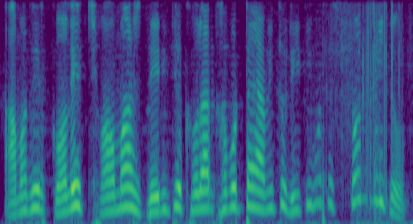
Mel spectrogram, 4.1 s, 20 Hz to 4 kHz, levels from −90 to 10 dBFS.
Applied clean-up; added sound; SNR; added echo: neural separator model SepFormer WHAMR!.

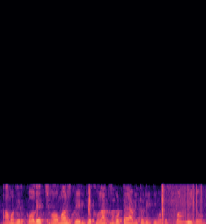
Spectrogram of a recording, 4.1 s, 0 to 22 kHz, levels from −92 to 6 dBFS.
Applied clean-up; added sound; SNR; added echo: none; Fire; 13 dB; reverberation time 1.1 s.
